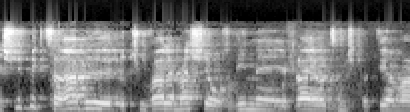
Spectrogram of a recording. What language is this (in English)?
Hebrew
